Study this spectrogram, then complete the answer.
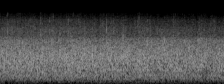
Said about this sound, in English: We need to add our applause.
